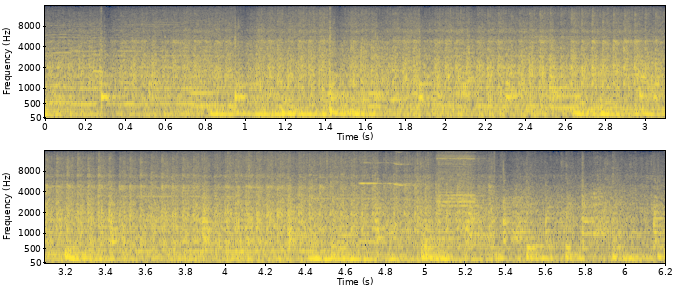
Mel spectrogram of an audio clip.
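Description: Temple procession music with percussion, a dense and steady mix of beats and pitched sounds.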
